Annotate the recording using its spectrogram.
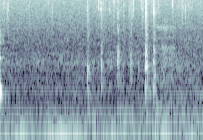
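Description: Faint, irregular typing on a laptop keyboard, a scatter of soft key clicks, as a web search is typed in.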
